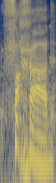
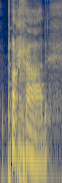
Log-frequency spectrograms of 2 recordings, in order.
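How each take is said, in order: First: The word begins with an f sound. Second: The word begins with a p sound. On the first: The word follows the word for and. "if it is following the word and ... it will be pronounced f" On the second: The word does not follow the word for and. "if it weren't following the word and, then it would be pronounced pachad"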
